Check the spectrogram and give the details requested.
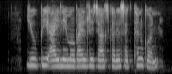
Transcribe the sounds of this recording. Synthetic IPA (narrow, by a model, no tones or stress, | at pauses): jupiajlemobailrit͡ʃaɾd͡ʒkʌɾesʌkt̪ʰənkon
